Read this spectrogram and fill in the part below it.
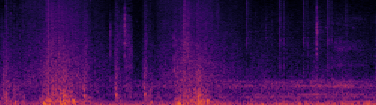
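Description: Armoured footsteps clank on stone.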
